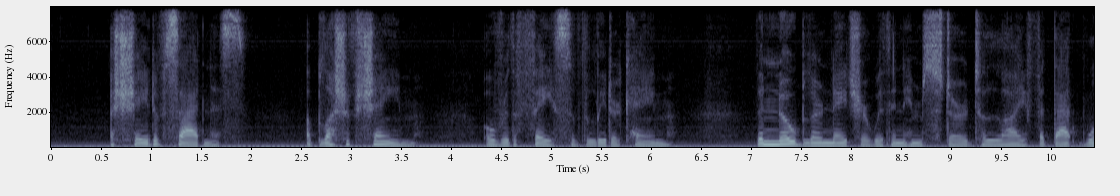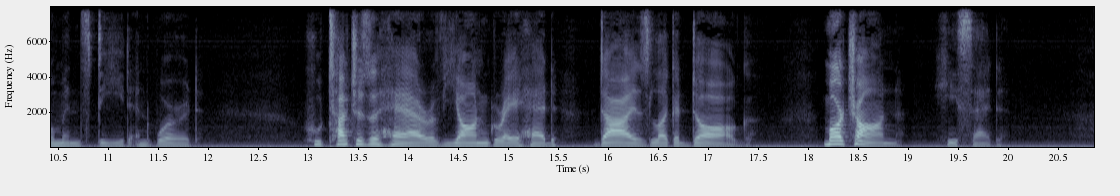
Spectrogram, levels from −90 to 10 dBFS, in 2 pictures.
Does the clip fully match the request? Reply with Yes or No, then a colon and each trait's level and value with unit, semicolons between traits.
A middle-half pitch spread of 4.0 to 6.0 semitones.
No: average, 2.7 semitones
